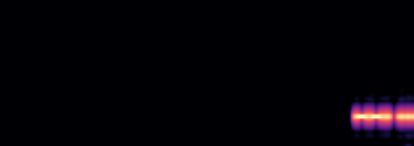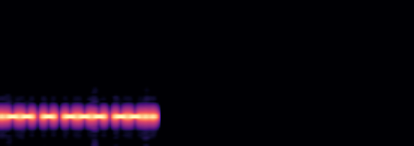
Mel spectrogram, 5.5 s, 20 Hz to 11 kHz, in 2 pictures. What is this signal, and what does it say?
Morse code, heard as a keyed tone, about 47 wpm, 700 Hz. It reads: G3TOZ
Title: DXCC-100 Call Signs - 5 Characters - Repeated 3x - 50wpm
